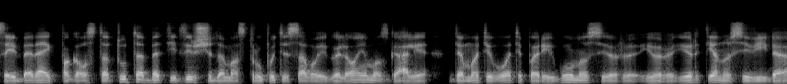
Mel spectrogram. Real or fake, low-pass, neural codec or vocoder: fake; 7.2 kHz; codec, 16 kHz, about 1 kbps, DyCAST, with the encoder's durations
